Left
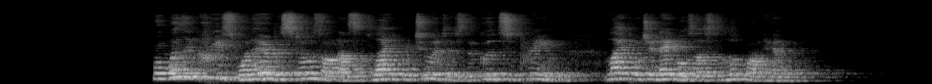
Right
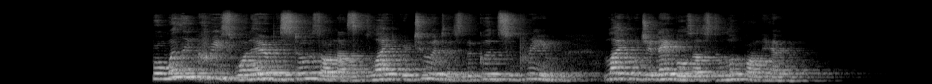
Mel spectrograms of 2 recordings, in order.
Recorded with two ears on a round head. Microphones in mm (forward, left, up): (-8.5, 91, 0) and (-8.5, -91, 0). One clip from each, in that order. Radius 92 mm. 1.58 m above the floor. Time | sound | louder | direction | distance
1.5 | a woman speaking | left 1 dB | 65° right (ahead or behind) | 1.1 m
